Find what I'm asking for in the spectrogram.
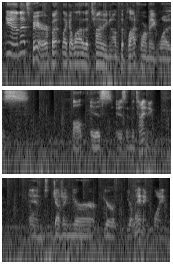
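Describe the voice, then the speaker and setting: A man's voice: lowish voice, lively intonation, unhurried, music in the background. A man doing casual gaming commentary as a live streamer, rambling and opinionated as he thinks aloud. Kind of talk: casual gaming commentary, chatting while playing.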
